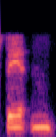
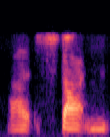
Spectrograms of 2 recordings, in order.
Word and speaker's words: Staunton: Yeah, if you're from here, you know it's Stanton, but anybody outside the area, Staunton is the way they normally pronounce it. But trust me, people in Stanton are quick to correct you if you say Staunton.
